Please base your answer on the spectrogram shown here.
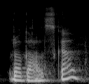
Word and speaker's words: Rogalska: record yes good morning my name is rogalska that's spelled a g is in gregory n is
